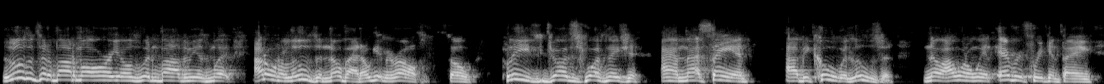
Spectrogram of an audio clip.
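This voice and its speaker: Fairly high in pitch and fairly quick, this man's voice comes through dull audio. He's a sports podcast host who is losing his voice, wandering through casual sports chat with plenty of repeated words and Southern American slang.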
